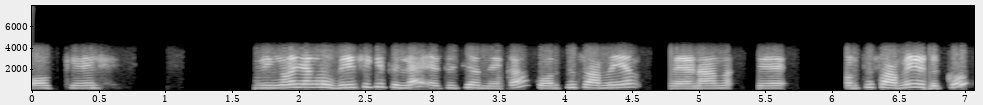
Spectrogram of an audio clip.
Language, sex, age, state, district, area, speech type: Malayalam, female, 18-30, Kerala, Idukki, rural, conversation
